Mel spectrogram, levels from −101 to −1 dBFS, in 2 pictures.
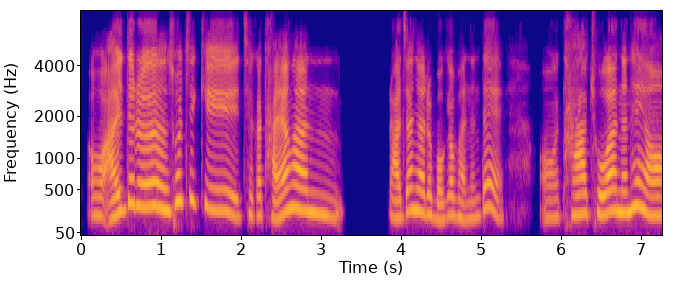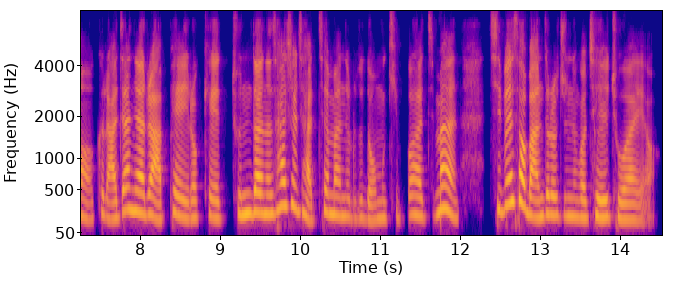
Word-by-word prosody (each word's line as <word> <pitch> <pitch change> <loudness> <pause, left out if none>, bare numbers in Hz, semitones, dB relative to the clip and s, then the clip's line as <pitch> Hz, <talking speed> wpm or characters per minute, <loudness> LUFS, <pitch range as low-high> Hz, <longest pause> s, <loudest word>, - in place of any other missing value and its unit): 어 205 +1 -4
아이들은 290 - +3
솔직히 265 - -1
제가 205 -1 -5
다양한 225 0 +1 0.6
라자냐를 220 +4 0
먹여 180 +4 -3
봤는데 190 - -5 0.5
어 185 0 -8
다 215 +3 +1
좋아는 235 +2 +3
해요. 205 - +2
그 220 - -9
라자냐를 220 +5 +2
앞에 200 +4 0
이렇게 180 0 -5
둔다는 225 0 +2
사실 300 +4 -1
자체만으로도 200 -3 -4
너무 170 +2 -6
기뻐하지만 205 +5 -1 0.4
집에서 330 +5 +3
만들어 205 +1 +1
주는 200 -1 -7
걸 185 -1 -2
제일 185 -1 -1
좋아해요. 165 -4 -4
215 Hz, 295 characters per minute, -23 LUFS, 185-250 Hz, 0.6 s, 아이들은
